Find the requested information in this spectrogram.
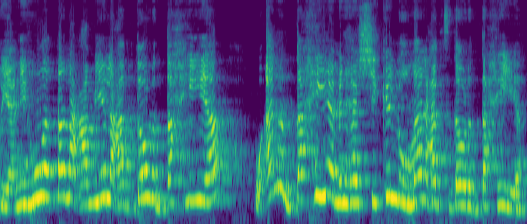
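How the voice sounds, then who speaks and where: A woman's extremely high voice with ordinary pitch variation at a moderate pace, amid audible room echo and noticeable background noise. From Morocco. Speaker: reality TV contestant. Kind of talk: interview.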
